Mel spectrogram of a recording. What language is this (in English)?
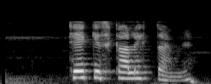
Icelandic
